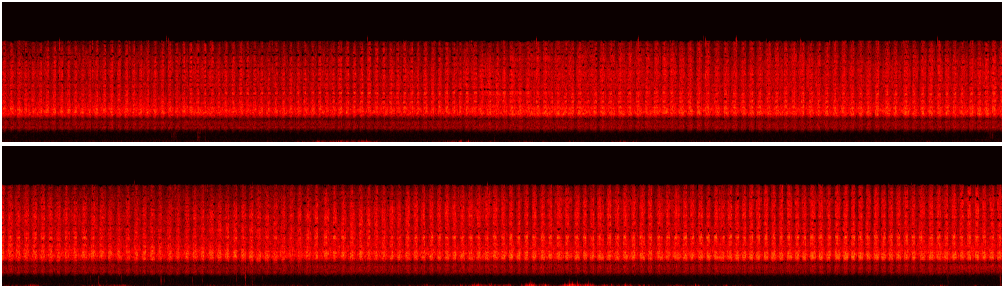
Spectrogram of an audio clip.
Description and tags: Cicadas al Corbera d´Ebre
